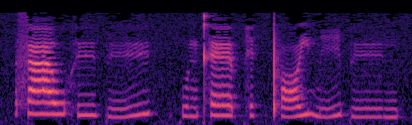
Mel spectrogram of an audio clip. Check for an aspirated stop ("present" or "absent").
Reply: present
